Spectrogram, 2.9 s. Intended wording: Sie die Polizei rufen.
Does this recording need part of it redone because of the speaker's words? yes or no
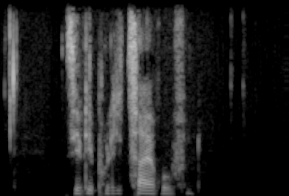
no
